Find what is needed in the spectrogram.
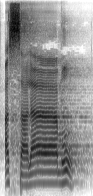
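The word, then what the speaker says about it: السَّلَامُ: আসেন দ্বিতীয়টা আসসালামু আলাইকা আসসালামু এখানে লামের পরে যে আলিফটা আছে এটাকে এক আলিফ টান দিতে হবে আমরা যদি এক আলিফ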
